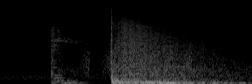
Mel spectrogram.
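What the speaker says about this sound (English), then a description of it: "If there's any casters, we'll probably launch grenades at these guys." Grenade launches in a medieval-themed colony video game, two sharp blasts in quick succession, the second a louder, heavier boom with a long rumbling tail.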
